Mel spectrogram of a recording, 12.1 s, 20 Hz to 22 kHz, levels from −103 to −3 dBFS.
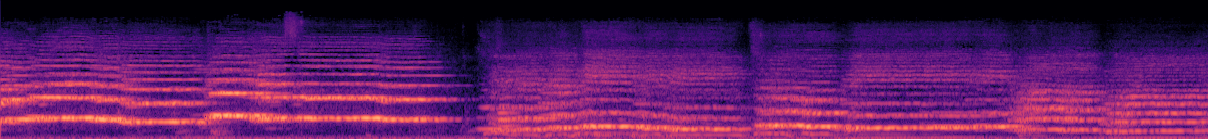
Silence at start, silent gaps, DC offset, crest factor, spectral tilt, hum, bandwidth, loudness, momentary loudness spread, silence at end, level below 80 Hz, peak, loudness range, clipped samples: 0 s; none; under 0.1%; 18 dB; -5.5 dB/octave; none; 12 kHz; -30 LUFS; 12 LU; 0 s; -54 dBFS; -12 dBFS; 8 LU; under 0.1%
